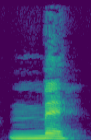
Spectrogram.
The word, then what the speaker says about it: me: Now, this word is not me. In Spanish, the e always makes the sound e. So, this word becomes me. Me.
